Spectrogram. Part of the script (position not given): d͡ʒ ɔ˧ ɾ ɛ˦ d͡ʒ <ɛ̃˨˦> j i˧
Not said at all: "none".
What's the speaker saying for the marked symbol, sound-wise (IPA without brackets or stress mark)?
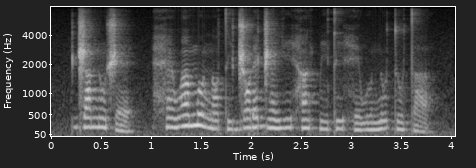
ɛ̃˧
